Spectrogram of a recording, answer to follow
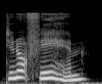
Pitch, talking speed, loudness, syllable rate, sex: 255 Hz, 235 wpm, -13 LUFS, 4.7 syllables/s, female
